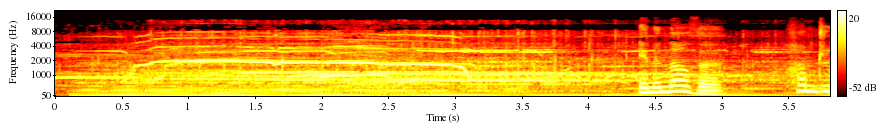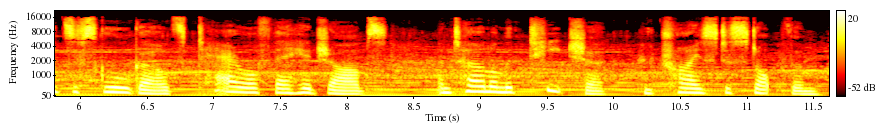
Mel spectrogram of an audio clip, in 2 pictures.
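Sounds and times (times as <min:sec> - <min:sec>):
large outdoor street crowd cheering: 0:00.0 - 0:08.3
speech: 0:04.4 - 0:11.6.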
